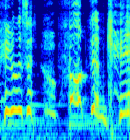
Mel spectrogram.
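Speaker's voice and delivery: talking through laughter. Joking about Anakin, then catching yourself: laughing while talking. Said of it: "I shouldn't laugh".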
